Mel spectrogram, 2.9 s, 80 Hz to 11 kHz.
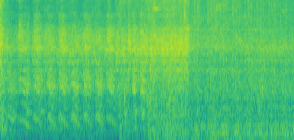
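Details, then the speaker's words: Barn-find Mazda Miata sitting 3 years, with fresh gas and battery: rapid cranking about four beats a second, then engine catches and roars into rough running note; catches after extended cranking, fuel pump suspected slow priming. "there we go she's on it started huh that's kind of crazy gas and a battery"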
